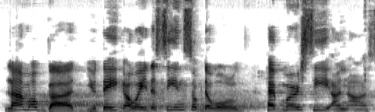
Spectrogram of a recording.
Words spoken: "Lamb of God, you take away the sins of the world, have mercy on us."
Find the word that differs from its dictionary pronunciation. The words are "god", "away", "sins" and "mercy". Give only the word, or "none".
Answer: sins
